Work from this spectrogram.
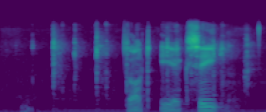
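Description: Soft clicks of typing on a computer keyboard, a few light taps followed by a brief cluster, with a murmured voice partly over them.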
